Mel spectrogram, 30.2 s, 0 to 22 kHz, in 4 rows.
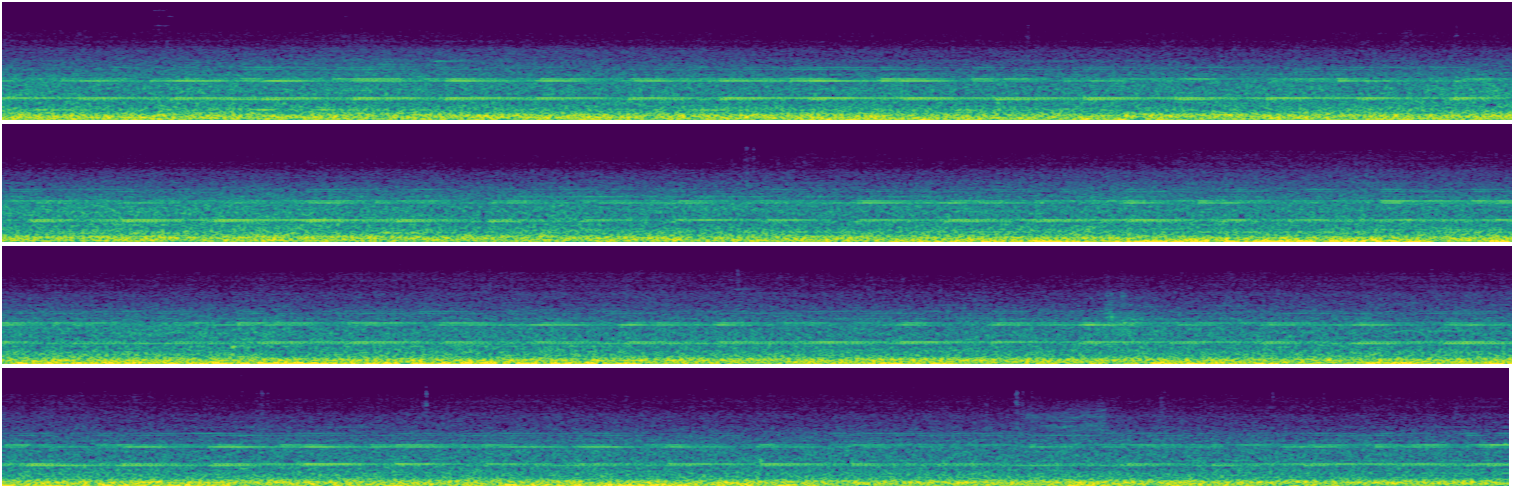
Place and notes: {"title": "Haibin Rd., Tongxiao Township - Train traveling through", "date": "2017-02-13 11:57:00", "description": "Near the railroad tracks, Train traveling through\nZoom H6 +Rode NT4", "latitude": "24.49", "longitude": "120.68", "altitude": "12", "timezone": "GMT+1"}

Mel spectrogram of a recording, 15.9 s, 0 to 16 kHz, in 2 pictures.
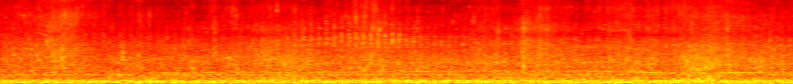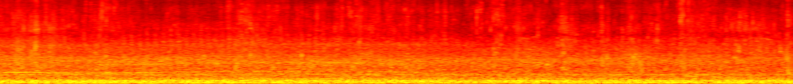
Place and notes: {"title": "Baoyang Branch Rd, Baoshan Qu, Shanghai Shi, China - Noisy barge in cruise terminal", "date": "2017-05-25 13:42:00", "description": "A simple barge steered by one man and driven by an old retrofitted motor, used to transport passengers in the terminal. We can hear the change of gears. Sound of nearby clapping water\nUne barge rudimentaire, pilotée par un homme et équipé d’un ancien moteur, bruyant. La barge est utilisée pour transporter des passagers dans le terminal. On peut entendre les changements de vitesse du moteur. Bruit d’eau sur la berge.", "latitude": "31.41", "longitude": "121.50", "timezone": "Asia/Shanghai"}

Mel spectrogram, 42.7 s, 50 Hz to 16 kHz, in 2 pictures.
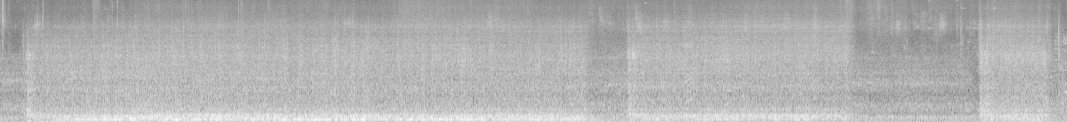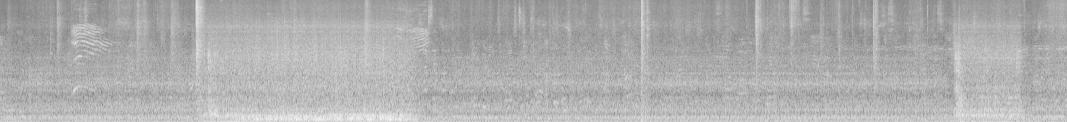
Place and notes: {"title": "Quai Napoléon, Ajaccio, France - Motor Boat", "date": "2022-07-28 14:00:00", "description": "Motor Boat\nCaptation : ZOOM H6", "latitude": "41.92", "longitude": "8.74", "timezone": "Europe/Paris"}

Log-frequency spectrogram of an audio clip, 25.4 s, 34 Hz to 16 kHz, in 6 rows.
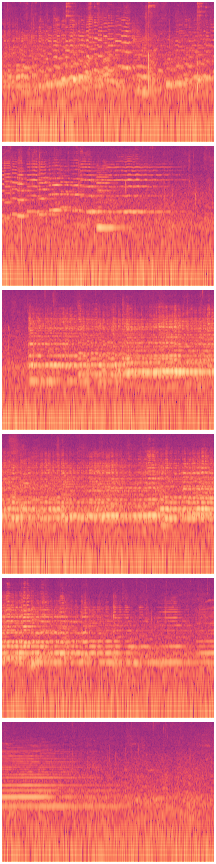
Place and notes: {"title": "Violinist, High St, Worcester, UK - Violinist", "date": "2019-11-01 12:45:00", "description": "A violinist plays classical music to shoppers and passers by on the busy High Street.\nMixPre 6 II 2 x Sennheiser MKH 8020s", "latitude": "52.19", "longitude": "-2.22", "altitude": "30", "timezone": "Europe/London"}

